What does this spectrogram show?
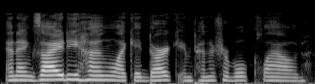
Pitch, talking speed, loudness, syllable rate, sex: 190 Hz, 150 wpm, -19 LUFS, 4.7 syllables/s, female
